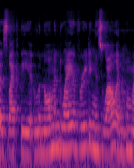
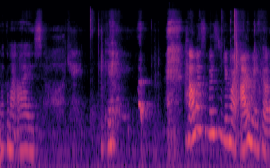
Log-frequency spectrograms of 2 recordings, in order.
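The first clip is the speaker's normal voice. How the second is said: words breaking up into giggles while talking; 3 semitones higher than usual. On a livestream, the speaker can't stop laughing: laughing while talking. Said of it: "I'm crying with laughter over here".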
